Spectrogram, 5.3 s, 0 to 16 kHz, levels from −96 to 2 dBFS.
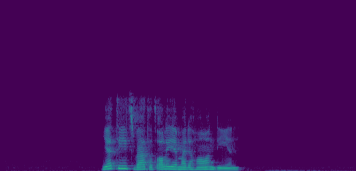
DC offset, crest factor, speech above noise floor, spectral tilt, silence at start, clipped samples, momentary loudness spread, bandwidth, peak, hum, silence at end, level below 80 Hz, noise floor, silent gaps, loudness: under 0.1%; 18 dB; 47 dB; -5.5 dB/octave; 1.55 s; under 0.1%; 7 LU; 7.2 kHz; -28 dBFS; none; 1.75 s; -84 dBFS; -89 dBFS; none; -43 LUFS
